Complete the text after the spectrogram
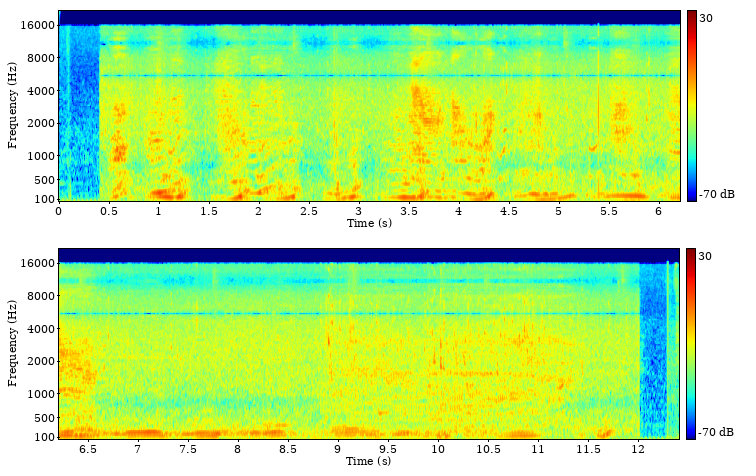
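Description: Deep, trumpeting moans from a humpback whale rise and fall in a rapid string of short units. These feeding calls are thought to startle fish and stir them up, making the prey easier to catch.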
